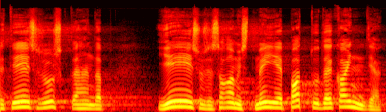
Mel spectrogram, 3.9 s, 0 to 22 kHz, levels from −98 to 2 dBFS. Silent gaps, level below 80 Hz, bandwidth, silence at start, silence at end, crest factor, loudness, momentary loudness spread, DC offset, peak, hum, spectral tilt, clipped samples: none; -64 dBFS; 16.5 kHz; 0 s; 0.05 s; 16 dB; -24 LUFS; 7 LU; under 0.1%; -10 dBFS; none; -5 dB/octave; under 0.1%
